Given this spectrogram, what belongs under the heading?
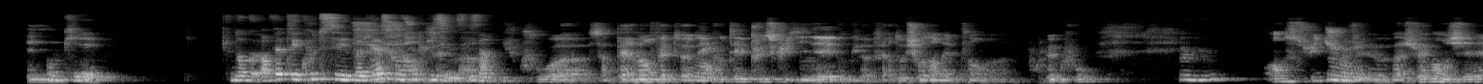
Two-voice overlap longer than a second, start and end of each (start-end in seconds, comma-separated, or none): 3.5-4.9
